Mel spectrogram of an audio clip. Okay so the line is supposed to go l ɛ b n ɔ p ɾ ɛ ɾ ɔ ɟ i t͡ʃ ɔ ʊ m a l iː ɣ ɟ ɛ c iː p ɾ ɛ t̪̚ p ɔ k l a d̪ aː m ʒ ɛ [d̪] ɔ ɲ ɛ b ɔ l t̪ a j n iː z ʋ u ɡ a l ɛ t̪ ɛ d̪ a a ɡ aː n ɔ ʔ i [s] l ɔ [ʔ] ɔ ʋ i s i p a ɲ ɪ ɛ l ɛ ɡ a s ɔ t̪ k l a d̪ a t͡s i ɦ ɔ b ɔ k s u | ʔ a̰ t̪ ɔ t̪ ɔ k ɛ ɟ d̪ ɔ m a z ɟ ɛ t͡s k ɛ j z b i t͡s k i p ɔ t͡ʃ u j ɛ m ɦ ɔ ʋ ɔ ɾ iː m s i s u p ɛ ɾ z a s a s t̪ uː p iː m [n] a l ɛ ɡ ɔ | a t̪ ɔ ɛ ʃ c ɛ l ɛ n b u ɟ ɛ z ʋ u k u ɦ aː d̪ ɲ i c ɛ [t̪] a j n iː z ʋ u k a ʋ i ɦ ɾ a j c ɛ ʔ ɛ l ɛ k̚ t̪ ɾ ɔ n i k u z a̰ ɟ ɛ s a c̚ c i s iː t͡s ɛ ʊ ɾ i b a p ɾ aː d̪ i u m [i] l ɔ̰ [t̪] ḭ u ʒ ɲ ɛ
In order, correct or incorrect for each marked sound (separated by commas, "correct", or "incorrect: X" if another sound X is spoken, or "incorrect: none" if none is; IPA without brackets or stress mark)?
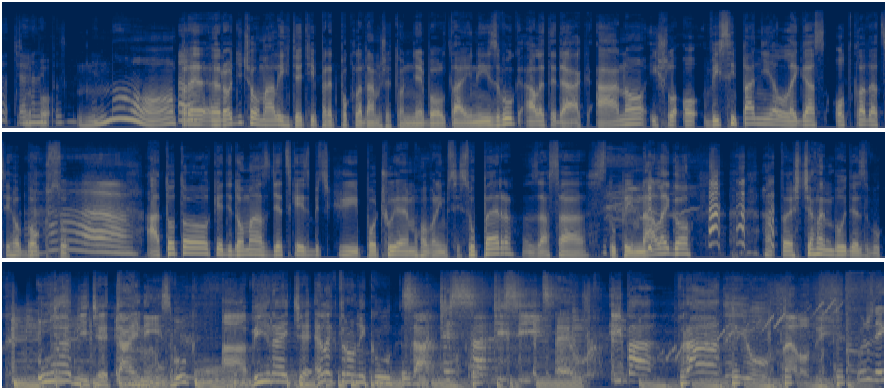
incorrect: t̪, incorrect: ʃ, correct, correct, correct, incorrect: ɛ, incorrect: d̪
